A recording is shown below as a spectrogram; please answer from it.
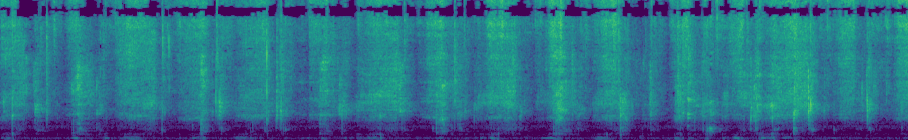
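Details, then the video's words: Pet Pit Bull named Max, nine years old, eating a treat of overcooked bacon indoors; moist slurping licks and soft nibbling clicks tumble irregularly, about a hundred per minute, with faint kitchen clatter. "Max Licks & Nibbles Bacon | Dog Licking Sounds"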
